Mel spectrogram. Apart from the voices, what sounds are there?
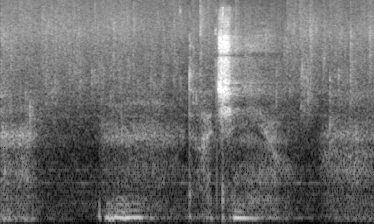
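hot shower water running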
